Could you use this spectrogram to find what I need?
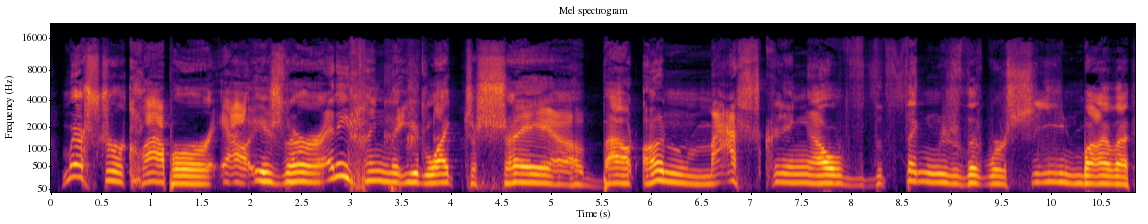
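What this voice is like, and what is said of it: Imitates another person's voice. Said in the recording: “my Chuck Grassley impression.”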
